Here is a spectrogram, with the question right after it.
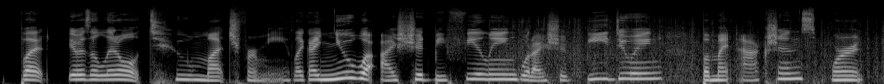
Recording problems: animal sounds; faint; throughout; 20 dB below the speech

